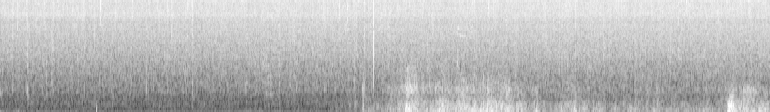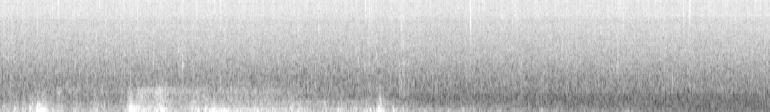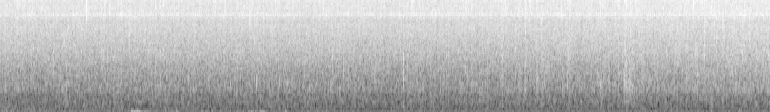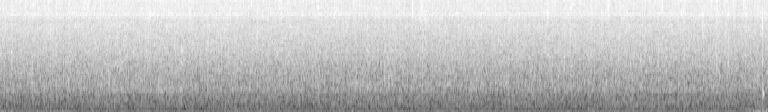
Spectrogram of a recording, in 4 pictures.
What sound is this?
Rain and thunder short
Rain starting and thunder.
